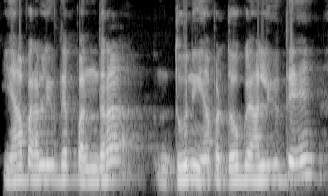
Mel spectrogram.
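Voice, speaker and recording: Guy with a high voice and chhattisgarhi-tinged hindi, teaching maths step by step. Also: fast talker, darkish tone. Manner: explains step by step, repeats "theek hai doston". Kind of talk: classroom maths lesson.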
